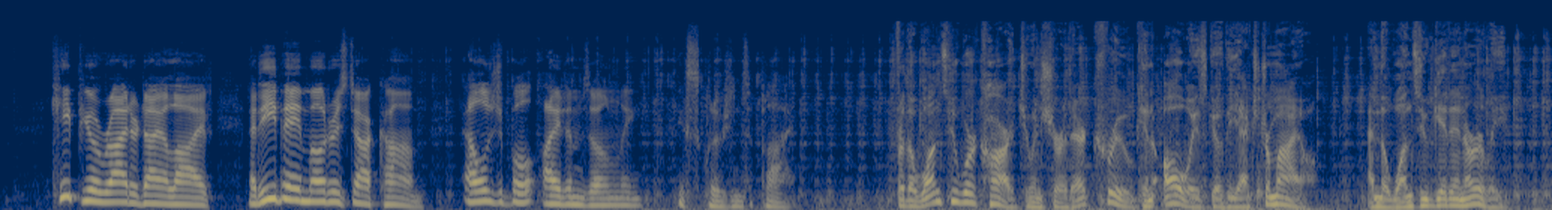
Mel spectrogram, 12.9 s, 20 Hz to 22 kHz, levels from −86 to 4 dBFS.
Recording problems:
machinery noise; noticeable; throughout; 20 dB below the speech

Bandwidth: 14.5 kHz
